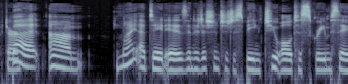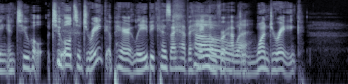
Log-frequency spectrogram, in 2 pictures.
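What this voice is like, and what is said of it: Hoarse voice. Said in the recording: “I think you sound really sexy right now... right now I'm hoarse... my weird voice iterations”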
